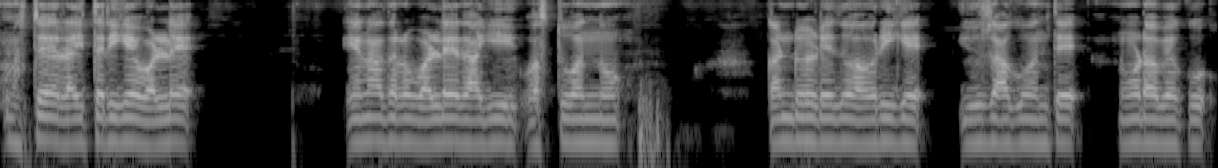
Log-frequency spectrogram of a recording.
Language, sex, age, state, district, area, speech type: Kannada, male, 18-30, Karnataka, Gulbarga, urban, spontaneous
